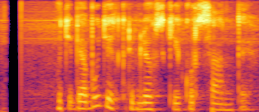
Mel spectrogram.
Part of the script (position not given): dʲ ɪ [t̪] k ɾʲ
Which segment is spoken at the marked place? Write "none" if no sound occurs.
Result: t̪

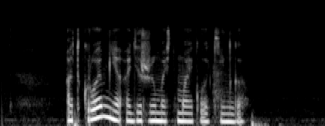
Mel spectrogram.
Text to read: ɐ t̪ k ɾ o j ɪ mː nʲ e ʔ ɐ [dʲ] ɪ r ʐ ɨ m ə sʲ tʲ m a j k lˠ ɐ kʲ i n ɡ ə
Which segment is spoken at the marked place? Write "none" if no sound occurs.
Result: dʲ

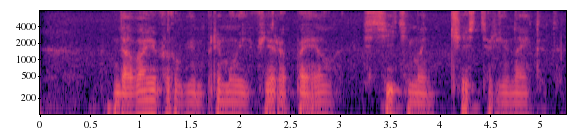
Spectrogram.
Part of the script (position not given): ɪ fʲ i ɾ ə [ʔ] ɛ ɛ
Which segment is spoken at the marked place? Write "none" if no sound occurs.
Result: p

